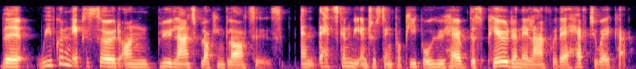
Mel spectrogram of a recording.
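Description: A woman's voice: low voice, normal speed, few pauses, a little mellow, lo-fi sound. A woman coach, a guest on a podcast, explaining her subject in an enthusiastic, rambling way. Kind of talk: podcast interview.

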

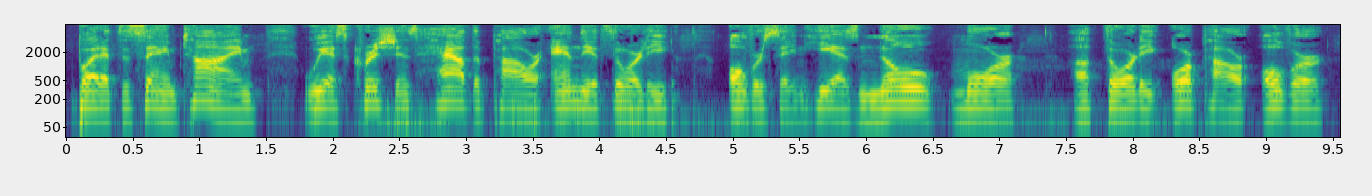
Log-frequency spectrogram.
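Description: A man co-hosting a call-in radio show explains his answer earnestly, pausing on fillers as he goes. His voice sits at an ordinary middle pitch. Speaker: radio co-host.

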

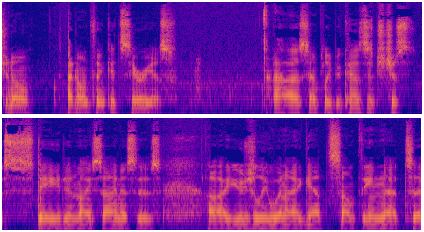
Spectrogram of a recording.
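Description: A middle-aged man hosting a podcast, a little stuffed up from a cold, talking casually in an unhurried way with many "uh" pauses. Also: sits low, a bit bright, dry recording. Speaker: podcast host. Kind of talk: casual solo podcast talk.

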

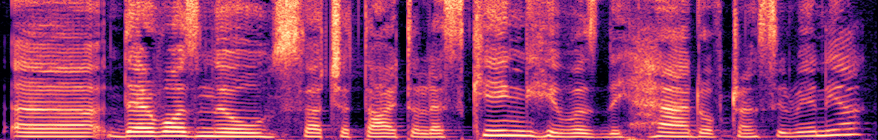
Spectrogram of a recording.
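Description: Hungarian woman in her forties, warm dark tone, unhurried and halting, interview guest. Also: mid-range voice, clean tone. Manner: hesitant, many fillers and restarts. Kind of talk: casual interview conversation.

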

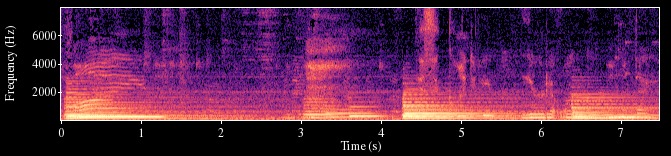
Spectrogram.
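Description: A woman's voice: high-pitched, very slow. An actress playing an anxious young woman in a naturalistic audio drama, hesitant and over-explaining as she insists she is fine. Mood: uneasy. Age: young adult. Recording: music behind the voice.

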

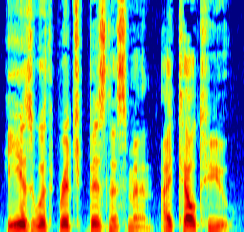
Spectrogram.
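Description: Guy putting on a pushy schemer voice, stiff broken phrasing, pitched up, dry sound. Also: very animated, a little fast, dry recording. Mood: insistent. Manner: insistent, persuasive. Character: scheming male plotter, vehement, stilted speech.

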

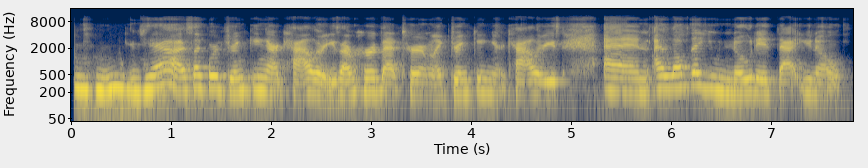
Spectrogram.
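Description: A woman's voice: medium pitch, steady tone, normal speed. Woman host, casual chatty interviewer, lots of "like". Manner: chatty, heavy "like" fillers.

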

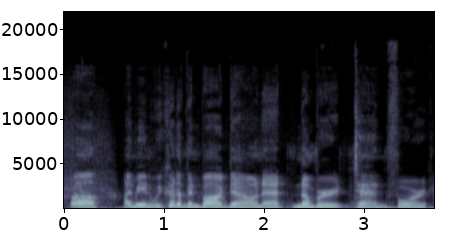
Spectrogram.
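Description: A man's voice: sits high, lively intonation, measured pace, slight background noise. A man hosting a podcast, leading a casual discussion about films. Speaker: podcast host. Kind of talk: casual moderated film discussion.

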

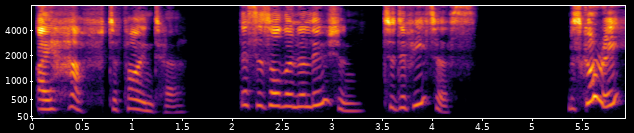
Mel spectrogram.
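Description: A woman's voice: high voice, very animated, unhurried, a bit bright, voice pushed up, heavily acted. A woman voicing an earnest, anxious blind boy in a storybook tale, urgent and pleading. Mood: anxious, determined.

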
